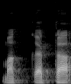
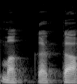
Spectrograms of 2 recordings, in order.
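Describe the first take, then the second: No difference in how they are said.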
